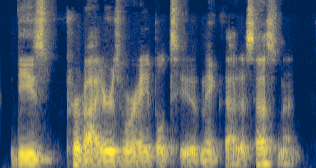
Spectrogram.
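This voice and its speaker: His tone is dark and mellow. The man moves at a fairly quick pace. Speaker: neurologist. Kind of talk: lecture. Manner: fast.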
